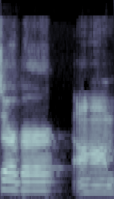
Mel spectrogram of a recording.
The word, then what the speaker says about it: Cerber: It's not Uber, it's Cerber, being funded on Kickstarter.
